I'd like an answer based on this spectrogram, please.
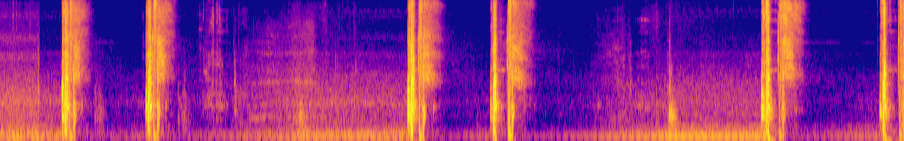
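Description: Pneumatic nail gun driving nails through a wooden fence picket into its backer rails: six sharp cracks in three pairs, the two shots of each pair well under a second apart and the pairs a couple of seconds apart.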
